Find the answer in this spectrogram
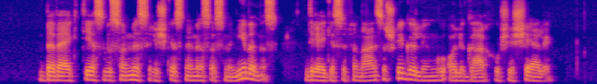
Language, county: Lithuanian, Alytus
